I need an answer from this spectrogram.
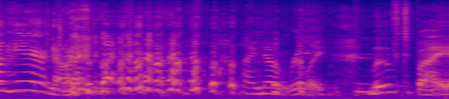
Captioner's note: laughing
